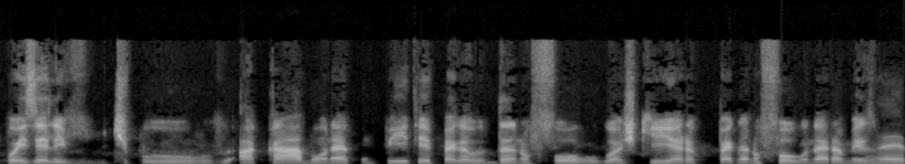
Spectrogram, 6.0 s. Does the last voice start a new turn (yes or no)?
yes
